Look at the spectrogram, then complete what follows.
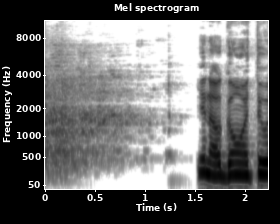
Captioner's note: students laughs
